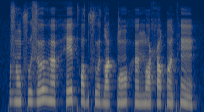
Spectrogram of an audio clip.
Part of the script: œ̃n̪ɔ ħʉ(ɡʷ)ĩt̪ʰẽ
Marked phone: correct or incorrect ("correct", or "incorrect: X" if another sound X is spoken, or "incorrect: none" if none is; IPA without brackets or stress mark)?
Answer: incorrect: qʷ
